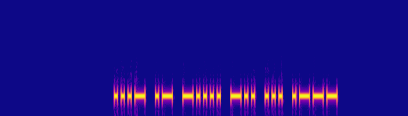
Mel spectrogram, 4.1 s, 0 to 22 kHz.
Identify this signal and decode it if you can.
Morse code, heard as a keyed tone, about 36 wpm, 700 Hz. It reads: VA6DSJ
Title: DXCC-100 Call Signs - 6 Characters - Repeated 2x - 35wpm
